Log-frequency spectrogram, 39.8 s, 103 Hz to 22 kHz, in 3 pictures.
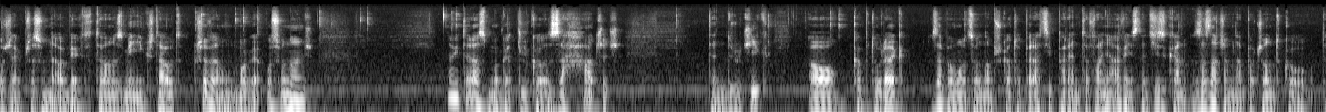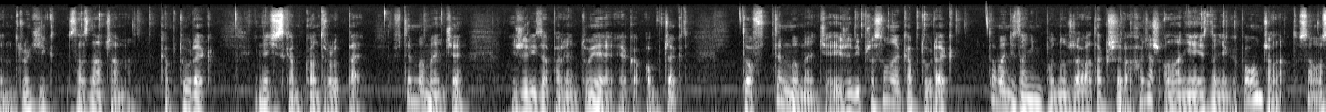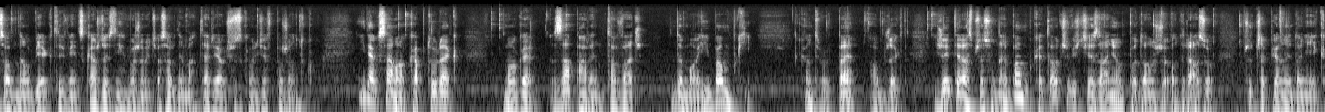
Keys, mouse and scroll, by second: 2.2 x, 3.2 x, 14.7 z, 17.0 ctrl+p, 22.8 g, 25.5 g, 34.7 ctrl+p, 36.4 g, 38.1 z, 39.3 g.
